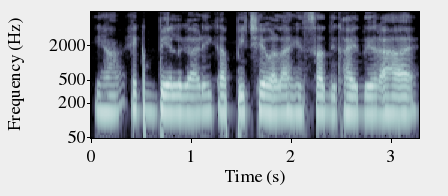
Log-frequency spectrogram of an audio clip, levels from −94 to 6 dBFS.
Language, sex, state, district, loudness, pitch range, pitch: Hindi, male, Jharkhand, Ranchi, -16 LUFS, 135-140 Hz, 135 Hz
